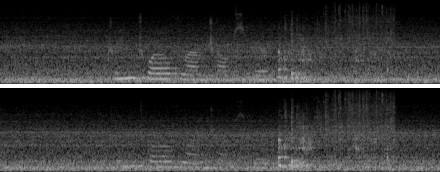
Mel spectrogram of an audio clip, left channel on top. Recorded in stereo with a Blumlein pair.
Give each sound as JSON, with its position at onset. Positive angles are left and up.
{"t": 1.1, "sound": "a woman speaking", "azimuth_deg": 45, "distance_m": 3.5}
{"t": 2.8, "sound": "a toilet flushing", "azimuth_deg": -15, "distance_m": 1.6}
